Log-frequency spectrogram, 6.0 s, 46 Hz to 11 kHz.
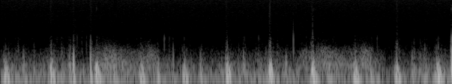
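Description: Muffled heart thumps near 105 a minute with uneven spacing and frequent early beats; an irregular rhythm from frequent arrhythmia.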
